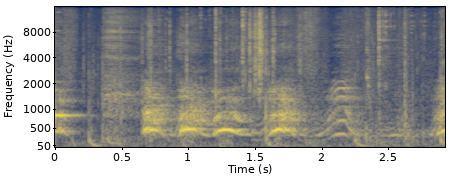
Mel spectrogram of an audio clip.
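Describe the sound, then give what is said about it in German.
A dog named Karl barks in a quick run of four or five loud, sharp barks and yelps, ending with a rising, whiny yelp. No one speaks. “Aus, Karl. Aus.”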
